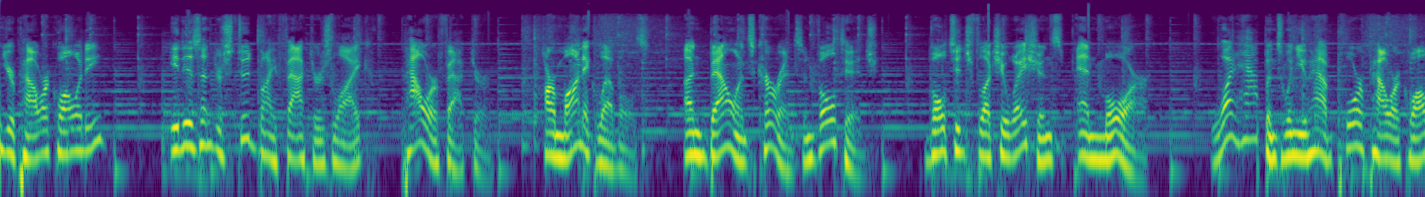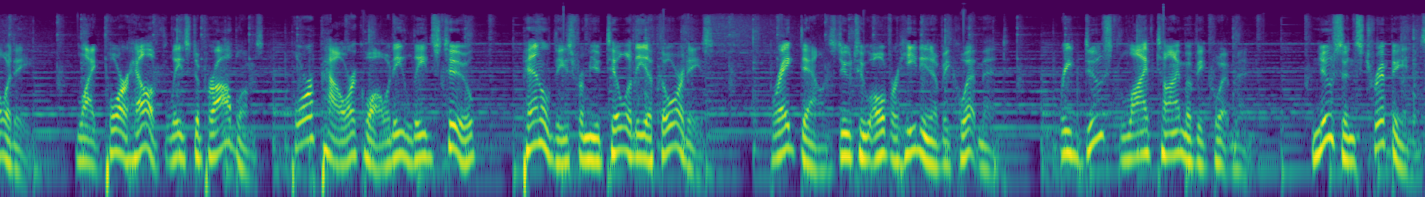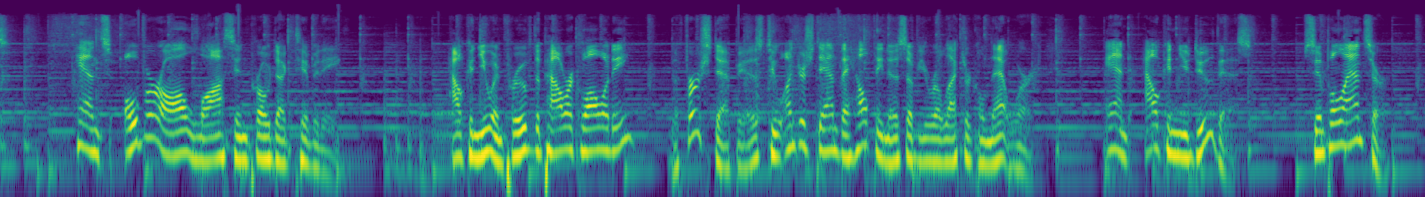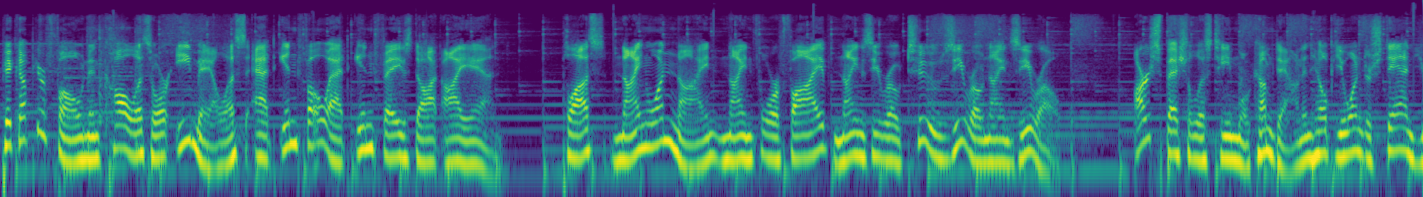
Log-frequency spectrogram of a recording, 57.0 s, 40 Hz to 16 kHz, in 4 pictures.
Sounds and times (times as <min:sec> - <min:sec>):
Speech: 0:00.0 - 0:01.1, 0:01.7 - 0:11.5, 0:12.1 - 0:21.4, 0:22.0 - 0:26.8, 0:27.4 - 0:28.6, 0:29.3 - 0:31.9, 0:33.0 - 0:38.9, 0:39.6 - 0:47.8, 0:48.4 - 0:53.4, 0:54.1 - 0:56.9
Music: 0:00.0 - 0:56.9.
